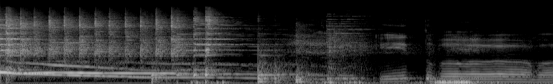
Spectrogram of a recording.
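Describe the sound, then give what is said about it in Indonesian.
A metal cooking pot is banged rapidly and loudly in a solidarity protest for a domestic workers' protection law, its bright ringing tones sustaining between quick, steady strikes that turn more irregular toward the end, with faint voices in the background. “kita solidaritas solidaritas pukul panci pukul panci untuk perlindungan pembantu undang-undang pembantu perlindungan undang-undang perlindungan pembantu rumah tangga pukul panci Woo!”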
